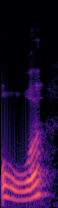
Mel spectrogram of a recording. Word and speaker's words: aux: The X is silent, so this word or sounds exactly like this one, or.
